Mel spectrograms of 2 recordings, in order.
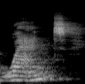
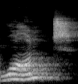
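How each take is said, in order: First: It is said sounding out its written letters. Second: It is said with its natural spoken vowel. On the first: This is how the word is spelled. "want is how we're going to spell it" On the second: This is how the word is normally spoken. "want is how we speak it"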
